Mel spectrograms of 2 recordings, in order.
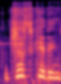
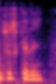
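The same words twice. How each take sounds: First: Teasing. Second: Soft, dropped repeat of the joke; under the breath. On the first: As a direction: shout it out as a cheeky joke. Teasing sister takes back jab. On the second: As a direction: mumble it to yourself. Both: Retold or imitated.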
